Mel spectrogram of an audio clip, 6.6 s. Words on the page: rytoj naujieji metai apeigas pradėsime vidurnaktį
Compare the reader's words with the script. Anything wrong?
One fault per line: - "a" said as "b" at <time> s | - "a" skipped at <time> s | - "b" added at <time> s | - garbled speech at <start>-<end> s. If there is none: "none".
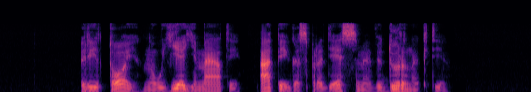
none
